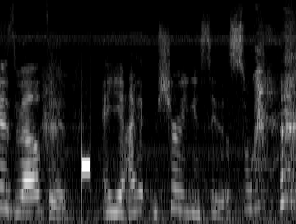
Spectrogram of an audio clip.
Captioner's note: beeping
